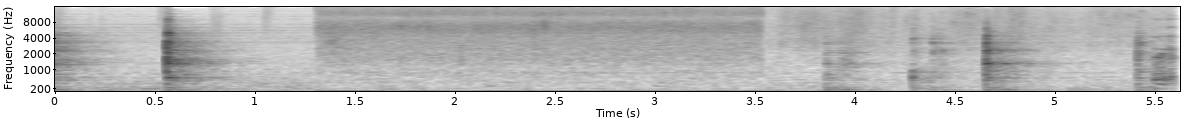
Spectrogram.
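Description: Onion frying in olive oil, a steady broadband sizzle with a low hum band across the middle, while brief clatters of stirring stand out near the start and end.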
